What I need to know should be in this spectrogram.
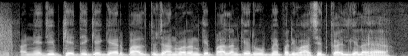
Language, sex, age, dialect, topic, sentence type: Magahi, male, 18-24, Western, agriculture, statement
